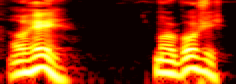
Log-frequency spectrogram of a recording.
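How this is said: It is said stunted and monotone.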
